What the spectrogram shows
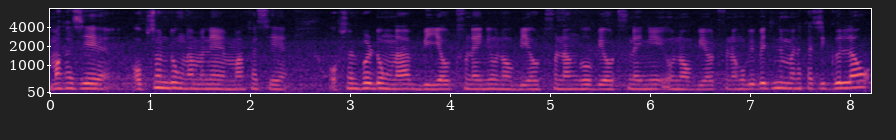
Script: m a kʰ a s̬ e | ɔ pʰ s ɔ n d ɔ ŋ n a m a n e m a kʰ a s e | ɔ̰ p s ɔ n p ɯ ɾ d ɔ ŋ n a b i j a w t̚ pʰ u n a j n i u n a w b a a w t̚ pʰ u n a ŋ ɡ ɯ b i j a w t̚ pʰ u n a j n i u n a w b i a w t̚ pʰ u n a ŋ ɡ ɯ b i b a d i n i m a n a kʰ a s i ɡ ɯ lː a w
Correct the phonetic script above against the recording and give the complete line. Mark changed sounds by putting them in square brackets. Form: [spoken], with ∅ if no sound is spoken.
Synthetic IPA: m a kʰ a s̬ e | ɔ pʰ s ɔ n d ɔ ŋ n a m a n e m a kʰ a s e | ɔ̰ p s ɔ n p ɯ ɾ d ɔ ŋ n a b i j a w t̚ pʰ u n a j n i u n a w b [i] a w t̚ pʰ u n a ŋ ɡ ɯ b i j a w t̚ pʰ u n a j n i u n a w b i a w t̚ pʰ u n a ŋ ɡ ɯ b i b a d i n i m a n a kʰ a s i ɡ ɯ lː a w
